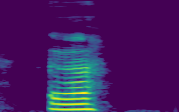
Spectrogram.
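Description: A short, fairly loud burst of rapid plastic clicking from the plastic hinges adjusting part of a blue device, which moves on a thin aluminium plate, lasting about half a second and blurring into a buzzy ratchet, followed by faint rustling.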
